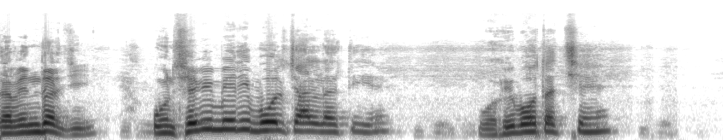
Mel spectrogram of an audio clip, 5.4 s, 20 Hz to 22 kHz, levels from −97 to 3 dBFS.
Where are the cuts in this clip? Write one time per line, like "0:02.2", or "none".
none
